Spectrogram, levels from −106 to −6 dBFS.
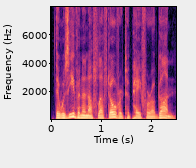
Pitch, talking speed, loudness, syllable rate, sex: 130 Hz, 260 wpm, -17 LUFS, 6.4 syllables/s, male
